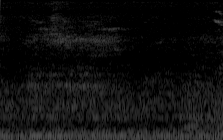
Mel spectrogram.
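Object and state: Nothing is struck.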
